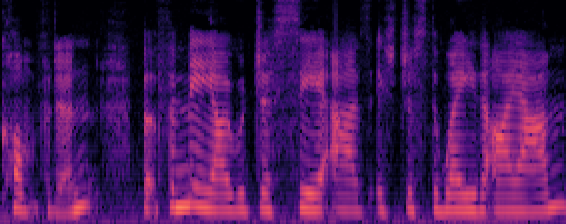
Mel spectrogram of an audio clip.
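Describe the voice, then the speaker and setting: Intonation stays fairly even as a woman speaks at a moderate pace. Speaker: YouTuber. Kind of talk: casual chat. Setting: in a car. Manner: loud; chatty.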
